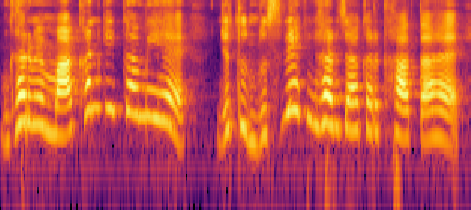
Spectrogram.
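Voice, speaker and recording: A woman voicing a protective, scolding mother who talks in rapid, insistent bursts. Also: high-pitched, very animated.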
